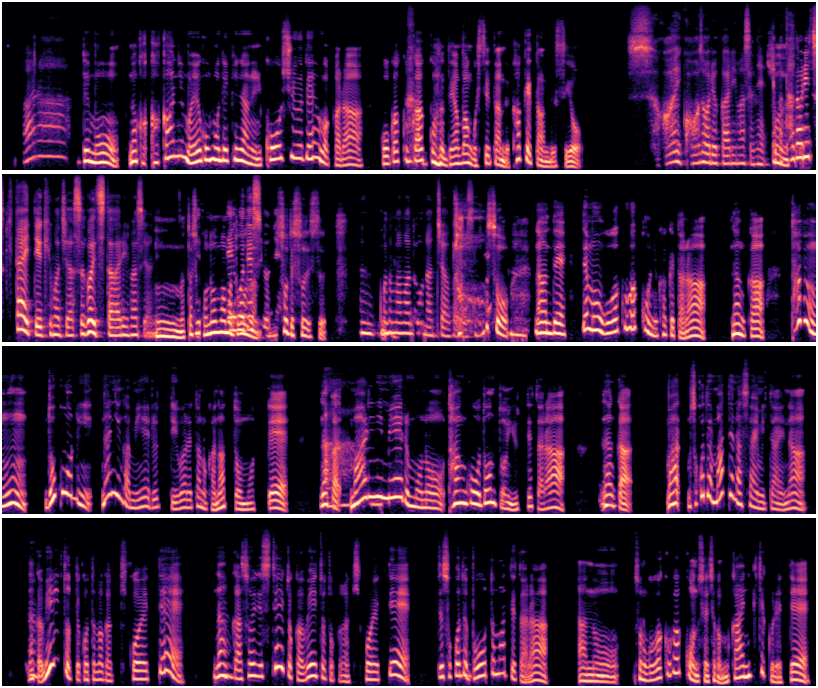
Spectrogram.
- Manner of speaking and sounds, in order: chuckle; sniff; in English: "ウェイト"; in English: "ステイ"; in English: "ウェイト"
- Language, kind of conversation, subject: Japanese, podcast, 昔よく聴いていた曲の中で、今でも胸が熱くなる曲はどれですか？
